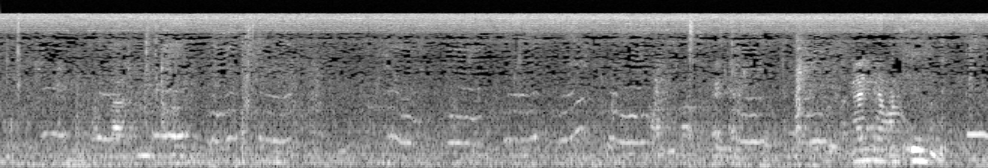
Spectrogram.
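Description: A monkey makes short squeaky calls nearby.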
